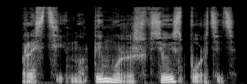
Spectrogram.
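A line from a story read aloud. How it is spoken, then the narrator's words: Whisper. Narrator (Russian): прошептал я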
